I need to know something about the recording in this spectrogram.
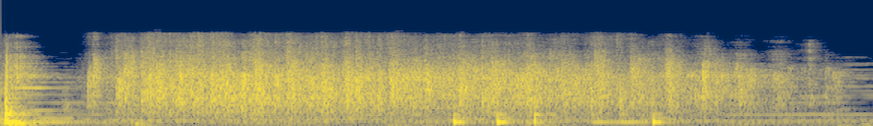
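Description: A last mridangam stroke ends the music, then after about a second an audience applauds for several seconds, slowly fading, over a faint steady drone with a few low thuds.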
